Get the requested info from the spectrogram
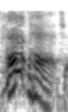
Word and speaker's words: Hathach: How do you say that, Ryan, since you're so good? You don't know. It's Hat Hatch. H-A-T-H-A-C-H. How else are you going to say it?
